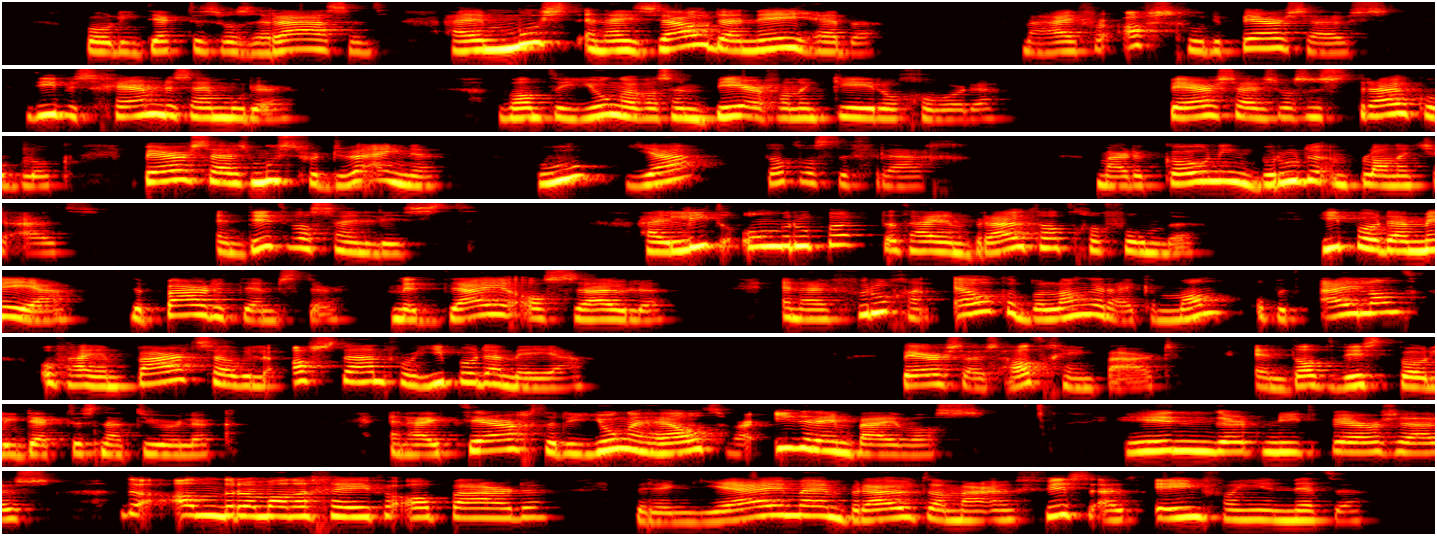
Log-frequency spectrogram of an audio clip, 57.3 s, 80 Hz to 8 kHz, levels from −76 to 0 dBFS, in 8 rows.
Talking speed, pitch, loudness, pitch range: 135 wpm, 240 Hz, -19 LUFS, 220-290 Hz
